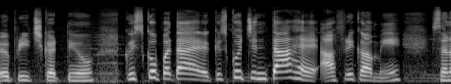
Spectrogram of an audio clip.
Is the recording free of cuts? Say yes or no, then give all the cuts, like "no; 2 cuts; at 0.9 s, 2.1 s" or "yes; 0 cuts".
no; 1 cut; at 1.1 s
